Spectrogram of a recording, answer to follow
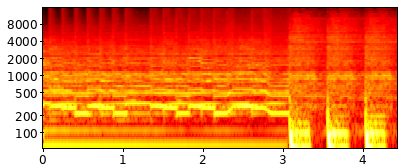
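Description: Background music: guitar-led instrumental over a held bass note with a stepping melody, breaking about three seconds in into a heavy beat of roughly two hits a second.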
